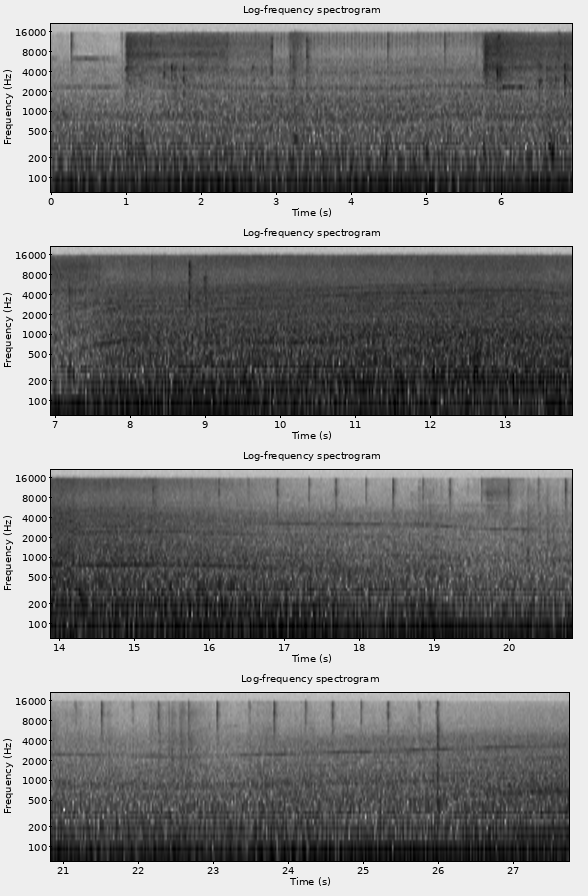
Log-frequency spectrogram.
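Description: A bus engine idles with a low hum, then revs up as the bus pulls away and changes gear.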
